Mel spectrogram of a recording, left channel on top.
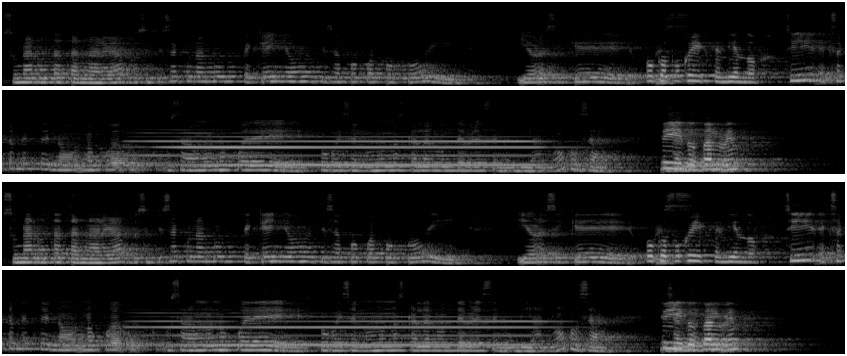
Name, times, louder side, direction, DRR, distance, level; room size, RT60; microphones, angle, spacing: voice 1, 0.0-4.6 5.2-6.6 7.8-14.5 15.0-15.8, right 1 dB, 20° right, 2 dB, 2.9 m, -35 dB
voice 2, 6.4-7.7 15.0-15.8, right 1 dB, 25° left, 6 dB, 0.7 m, -29 dB
Wind instrument woodwind instrument, 9.6-13.9, left 3 dB, 50° left, 2.9 m, -33 dB
22.5 x 18.0 x 7.0 m, 1.5 s
head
